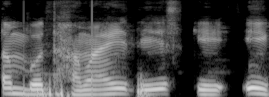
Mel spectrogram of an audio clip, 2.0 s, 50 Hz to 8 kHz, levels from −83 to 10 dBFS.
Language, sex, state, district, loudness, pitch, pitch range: Hindi, male, Uttar Pradesh, Budaun, -14 LUFS, 150 Hz, 140-160 Hz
